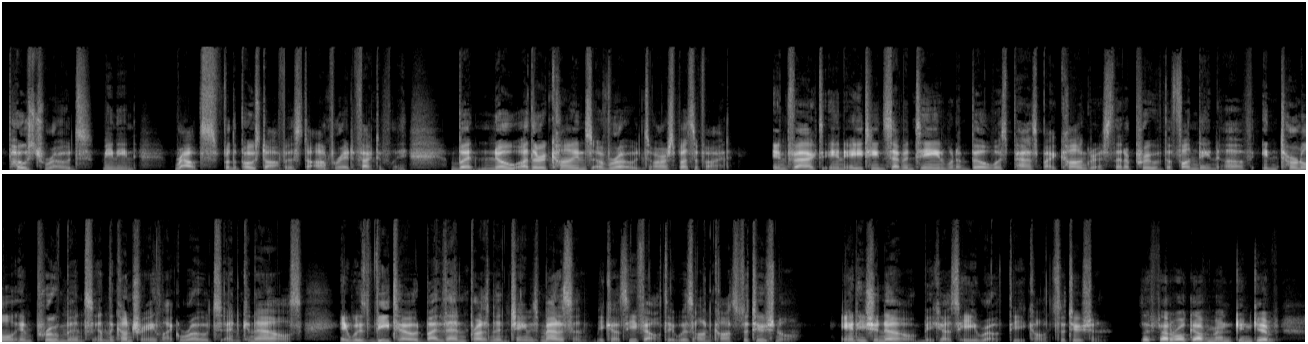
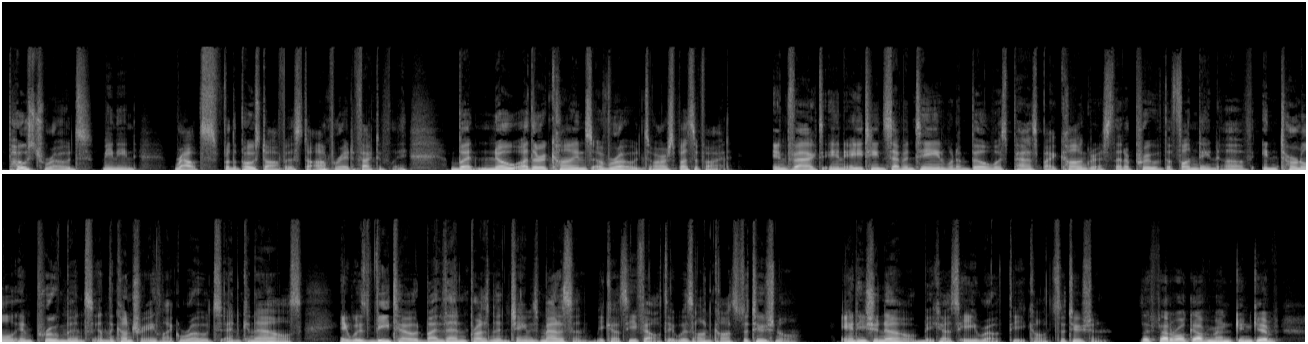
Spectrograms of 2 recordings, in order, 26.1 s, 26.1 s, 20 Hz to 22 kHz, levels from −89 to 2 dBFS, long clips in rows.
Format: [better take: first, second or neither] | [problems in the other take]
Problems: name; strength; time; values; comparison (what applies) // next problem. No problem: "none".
second | thin; very; fading below 800 Hz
